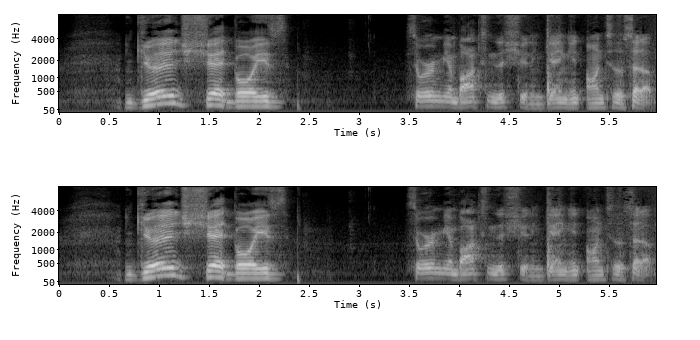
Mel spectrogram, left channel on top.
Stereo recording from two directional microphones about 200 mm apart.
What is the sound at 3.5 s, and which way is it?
Speech, 25° left (ahead or behind).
